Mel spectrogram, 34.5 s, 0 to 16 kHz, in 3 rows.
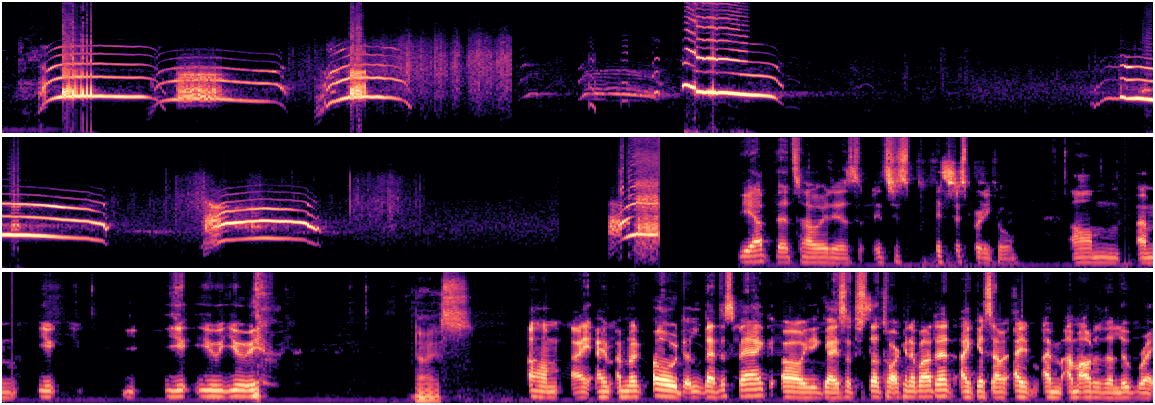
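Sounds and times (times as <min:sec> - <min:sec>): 
young wolf pup howling: 0:00.4 - 0:04.2, 0:05.2 - 0:07.9, 0:10.9 - 0:12.6, 0:13.5 - 0:14.8
speech: 0:18.9 - 0:25.8, 0:27.4 - 0:27.7, 0:28.3 - 0:34.5.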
